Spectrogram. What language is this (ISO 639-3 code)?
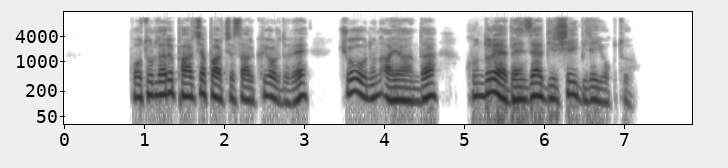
tur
